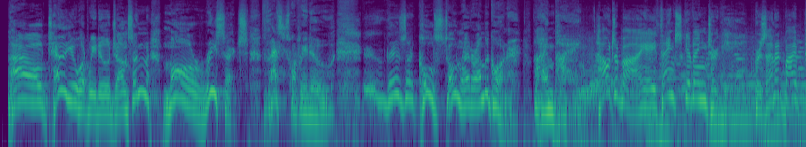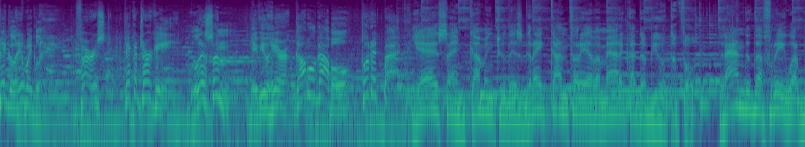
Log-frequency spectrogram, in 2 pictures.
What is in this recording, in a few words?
Male Voice Over Character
